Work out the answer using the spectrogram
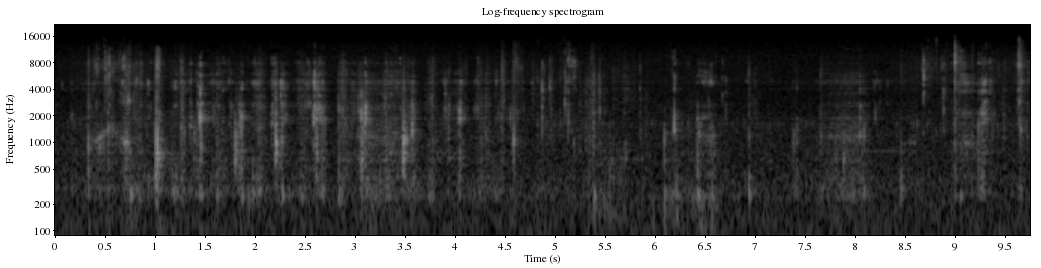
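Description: A person chewing a chicken nugget close to the microphone: a quiet, irregular run of short mouth clicks and smacks, which thins out about two-thirds of the way through and picks up again near the end.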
